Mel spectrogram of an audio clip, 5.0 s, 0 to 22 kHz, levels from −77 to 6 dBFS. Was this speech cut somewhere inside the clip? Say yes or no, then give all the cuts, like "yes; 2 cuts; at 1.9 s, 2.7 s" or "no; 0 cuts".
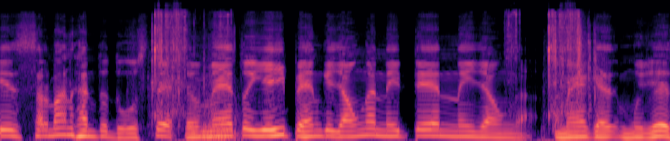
yes; 2 cuts; at 1.3 s, 4.2 s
